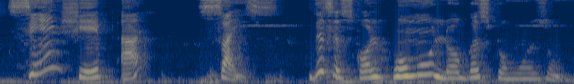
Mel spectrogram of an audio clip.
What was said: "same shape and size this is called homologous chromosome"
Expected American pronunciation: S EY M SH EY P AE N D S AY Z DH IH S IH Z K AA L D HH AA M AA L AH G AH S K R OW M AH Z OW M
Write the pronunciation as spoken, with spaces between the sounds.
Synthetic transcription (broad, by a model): S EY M SH EY P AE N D S AY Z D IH S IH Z K AA L D HH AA M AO L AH G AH S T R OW M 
